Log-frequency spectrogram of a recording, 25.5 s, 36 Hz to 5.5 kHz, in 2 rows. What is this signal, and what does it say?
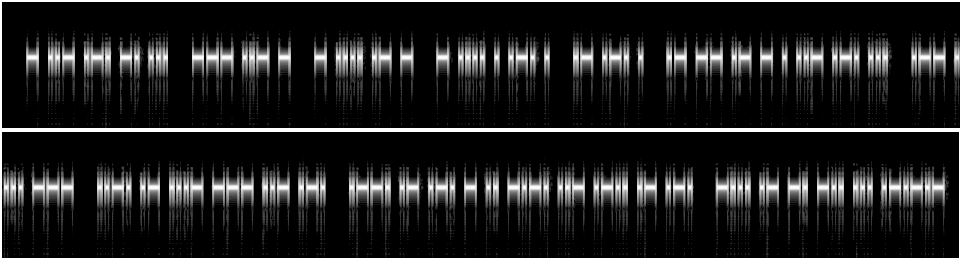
Morse code, heard as a keyed tone, about 25 wpm, 600 Hz. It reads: TURNS OUT THAT THERE ARE AMATEURS WHO FAVOUR PARTICULAR BANDS.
